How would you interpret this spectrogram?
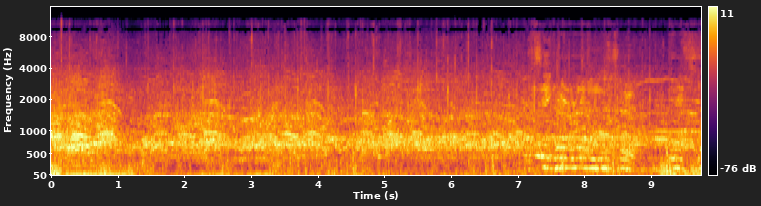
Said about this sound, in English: Listen to this crowd.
